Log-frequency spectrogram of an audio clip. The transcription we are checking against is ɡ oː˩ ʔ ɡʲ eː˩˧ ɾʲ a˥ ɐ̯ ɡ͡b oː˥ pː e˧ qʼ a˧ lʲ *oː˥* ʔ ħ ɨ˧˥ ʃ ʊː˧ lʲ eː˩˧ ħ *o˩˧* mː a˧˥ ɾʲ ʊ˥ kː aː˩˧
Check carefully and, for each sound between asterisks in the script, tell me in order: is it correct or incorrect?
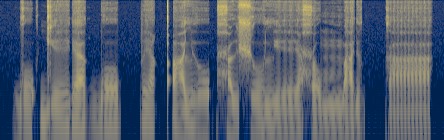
correct, correct

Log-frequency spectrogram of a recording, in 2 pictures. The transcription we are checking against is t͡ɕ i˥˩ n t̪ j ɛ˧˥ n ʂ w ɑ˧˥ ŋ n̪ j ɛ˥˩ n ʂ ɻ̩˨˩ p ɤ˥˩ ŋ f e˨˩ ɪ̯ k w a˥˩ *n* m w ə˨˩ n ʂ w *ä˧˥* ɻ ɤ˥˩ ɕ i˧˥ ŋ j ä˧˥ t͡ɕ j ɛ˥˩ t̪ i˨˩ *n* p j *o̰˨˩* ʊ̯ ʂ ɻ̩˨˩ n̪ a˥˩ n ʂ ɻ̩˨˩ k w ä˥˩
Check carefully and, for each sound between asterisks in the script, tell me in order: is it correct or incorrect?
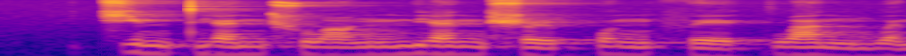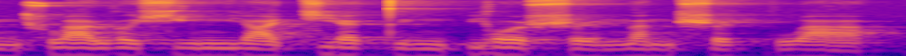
correct, incorrect: ä˥˧, incorrect: ŋ, incorrect: o˥˩

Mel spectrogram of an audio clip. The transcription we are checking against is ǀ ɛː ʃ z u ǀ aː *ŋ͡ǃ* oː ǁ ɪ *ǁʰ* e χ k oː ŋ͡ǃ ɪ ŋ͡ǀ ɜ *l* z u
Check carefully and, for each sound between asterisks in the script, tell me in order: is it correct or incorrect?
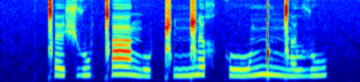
incorrect: ŋ, incorrect: ŋ͡ǁ, correct

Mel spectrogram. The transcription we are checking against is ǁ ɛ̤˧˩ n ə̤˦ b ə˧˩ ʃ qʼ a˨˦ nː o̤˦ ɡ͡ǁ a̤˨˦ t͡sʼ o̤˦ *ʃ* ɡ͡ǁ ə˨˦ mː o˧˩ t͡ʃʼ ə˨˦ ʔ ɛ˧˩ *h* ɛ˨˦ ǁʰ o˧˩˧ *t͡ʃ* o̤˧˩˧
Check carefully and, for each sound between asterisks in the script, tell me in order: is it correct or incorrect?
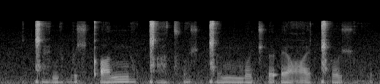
correct, incorrect: ʕ, incorrect: ʃ

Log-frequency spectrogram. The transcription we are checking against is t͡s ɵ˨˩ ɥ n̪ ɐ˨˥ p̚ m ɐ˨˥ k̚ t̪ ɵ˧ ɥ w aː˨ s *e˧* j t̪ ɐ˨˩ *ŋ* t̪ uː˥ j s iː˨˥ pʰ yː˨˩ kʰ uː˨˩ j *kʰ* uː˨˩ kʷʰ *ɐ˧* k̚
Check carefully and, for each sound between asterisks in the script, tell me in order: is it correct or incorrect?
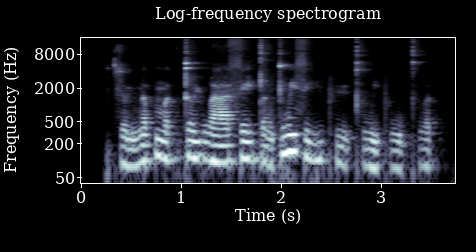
correct, correct, incorrect: pʰ, incorrect: ɐ˨˥

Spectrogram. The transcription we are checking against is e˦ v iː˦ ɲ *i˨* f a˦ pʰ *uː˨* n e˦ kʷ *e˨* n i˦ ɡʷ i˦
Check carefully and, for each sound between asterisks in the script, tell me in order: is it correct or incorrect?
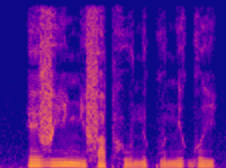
correct, correct, incorrect: i˨

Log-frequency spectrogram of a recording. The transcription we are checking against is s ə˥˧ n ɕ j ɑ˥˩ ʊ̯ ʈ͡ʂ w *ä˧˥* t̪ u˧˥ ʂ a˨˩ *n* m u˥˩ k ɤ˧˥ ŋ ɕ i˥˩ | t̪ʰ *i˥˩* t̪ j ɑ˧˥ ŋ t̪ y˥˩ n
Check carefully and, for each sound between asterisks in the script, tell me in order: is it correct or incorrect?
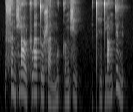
incorrect: ä˥, correct, incorrect: i˨˩

